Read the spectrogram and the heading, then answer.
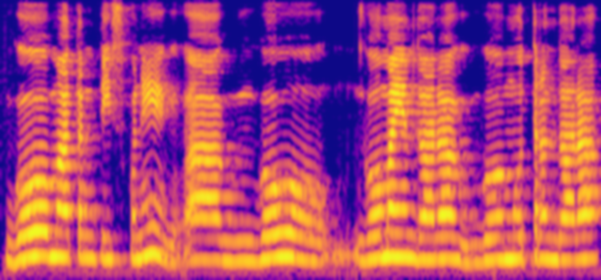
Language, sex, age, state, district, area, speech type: Telugu, female, 45-60, Andhra Pradesh, Nellore, urban, spontaneous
